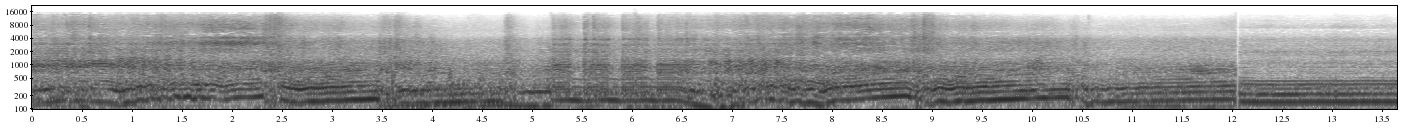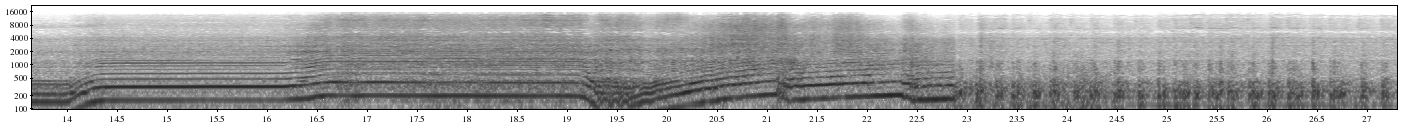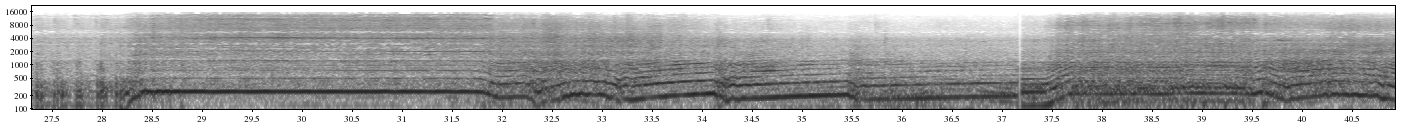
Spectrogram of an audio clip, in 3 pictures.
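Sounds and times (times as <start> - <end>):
exhaust popping and crackling: 0.0 - 9.5, 22.4 - 33.4
rally car engines at full throttle: 0.0 - 40.9.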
